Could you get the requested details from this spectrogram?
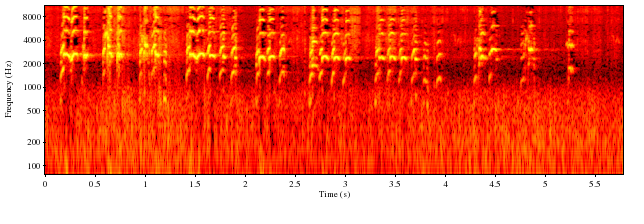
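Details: Decorah eagle cam, January 30, 2012, 12:27pm CST: the female bald eagle initiates pair bonding, wings open and foot on her mate's back, giving a rapid string of high, squeaky chittering notes in loose bursts against light wind noise.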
